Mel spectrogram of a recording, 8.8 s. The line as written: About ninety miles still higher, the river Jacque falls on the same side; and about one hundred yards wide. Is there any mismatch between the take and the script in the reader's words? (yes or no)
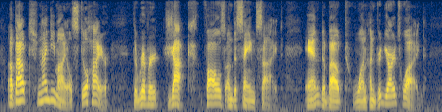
no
